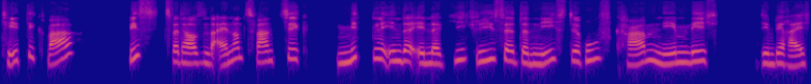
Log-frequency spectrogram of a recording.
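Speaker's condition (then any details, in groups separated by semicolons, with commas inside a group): No condition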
